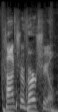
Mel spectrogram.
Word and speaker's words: controversial: It's actually controversial.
